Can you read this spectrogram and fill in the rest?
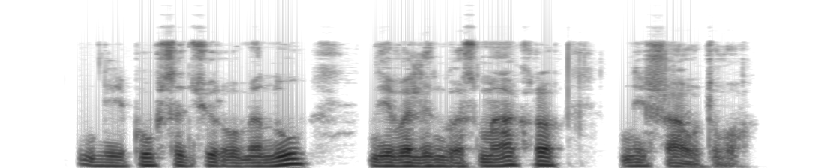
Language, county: Lithuanian, Kaunas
